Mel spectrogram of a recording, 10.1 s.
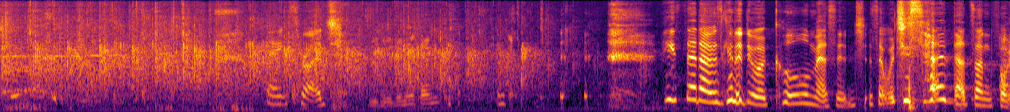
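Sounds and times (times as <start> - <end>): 
room full of people clapping: 0.0 - 6.1
speech: 2.8 - 5.3, 6.6 - 10.1.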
